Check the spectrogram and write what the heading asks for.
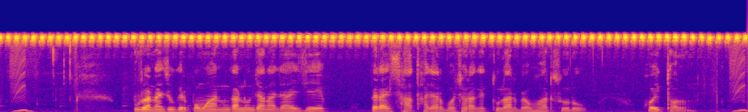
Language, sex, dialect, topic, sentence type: Bengali, male, Western, agriculture, statement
